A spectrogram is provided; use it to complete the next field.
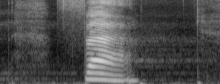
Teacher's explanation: Tha ini nanti suaranya alirin, terus anginnya juga ngalir. · Kalau huruf tha itu ketemu ujung lidah sama ujung gigi seri yang atas.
